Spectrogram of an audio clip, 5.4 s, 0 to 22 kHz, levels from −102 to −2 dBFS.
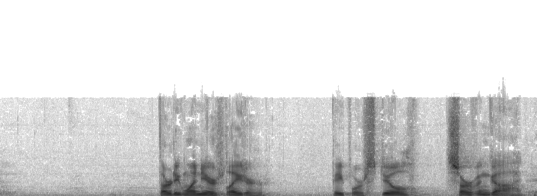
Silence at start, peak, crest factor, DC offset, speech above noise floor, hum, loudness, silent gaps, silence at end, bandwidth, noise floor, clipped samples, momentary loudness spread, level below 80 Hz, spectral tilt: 1.6 s; -4 dBFS; 22 dB; under 0.1%; 34 dB; none; -24 LUFS; none; 0 s; 11.5 kHz; -57 dBFS; under 0.1%; 10 LU; -58 dBFS; -4.5 dB/octave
